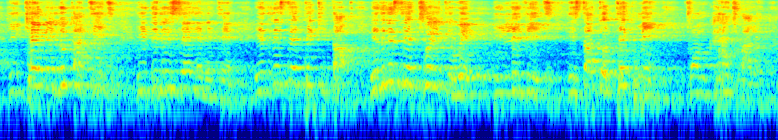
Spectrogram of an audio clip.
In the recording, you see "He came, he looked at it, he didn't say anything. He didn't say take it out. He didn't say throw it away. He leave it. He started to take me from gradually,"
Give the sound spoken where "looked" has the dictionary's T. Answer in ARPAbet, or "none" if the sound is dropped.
none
